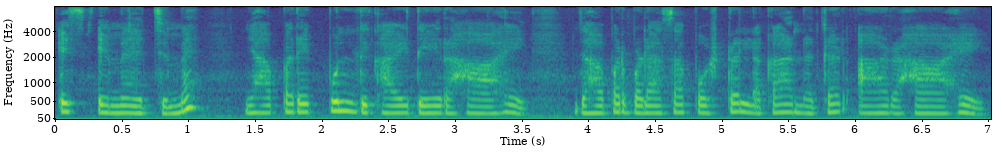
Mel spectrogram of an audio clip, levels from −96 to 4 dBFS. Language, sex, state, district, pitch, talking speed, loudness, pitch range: Hindi, female, Rajasthan, Jaipur, 195 Hz, 190 wpm, -19 LUFS, 190-215 Hz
